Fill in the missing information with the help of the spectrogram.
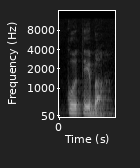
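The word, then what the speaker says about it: كُتِبَ: So we will pronounce it as, on ka it's dhamma, the equivalent of U, ko. Then ta has kasra zer, the equivalent of I, ti. And ba has fatha, which is the equivalent of a. So ko, ti, ba, kutiba, kutiba.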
